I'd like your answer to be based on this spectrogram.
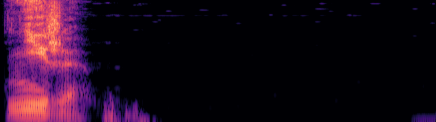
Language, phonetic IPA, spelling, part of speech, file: Russian, [ˈnʲiʐɨ], ниже, adverb, Ru-ниже.ogg
- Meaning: 1. below, beneath, under 2. lower, down (from a higher to a lower position, downwards) 3. shorter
